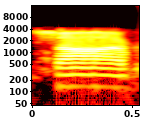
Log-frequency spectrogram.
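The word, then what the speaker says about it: Shaun: My Twitter name is Sean Red Rum, SHAUNREDRUM.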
